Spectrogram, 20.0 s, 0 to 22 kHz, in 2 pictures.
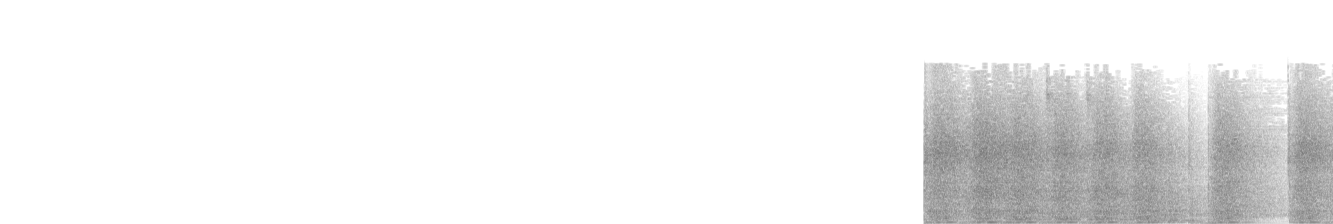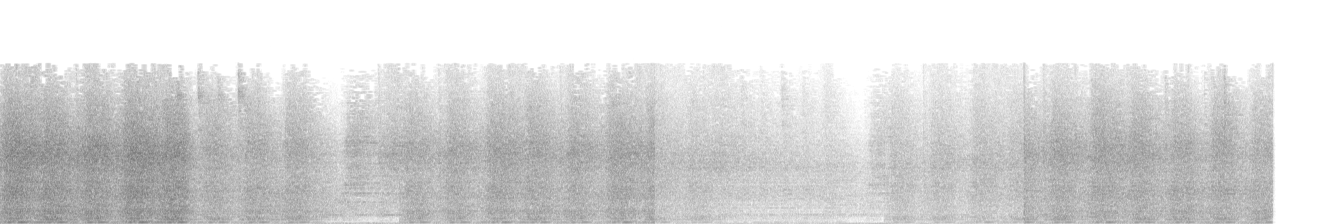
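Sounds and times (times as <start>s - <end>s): drum kit playing a metal groove: 7.0s - 19.6s.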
